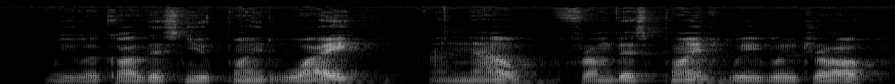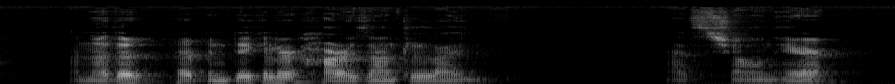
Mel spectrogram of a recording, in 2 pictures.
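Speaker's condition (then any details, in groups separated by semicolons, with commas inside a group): No condition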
